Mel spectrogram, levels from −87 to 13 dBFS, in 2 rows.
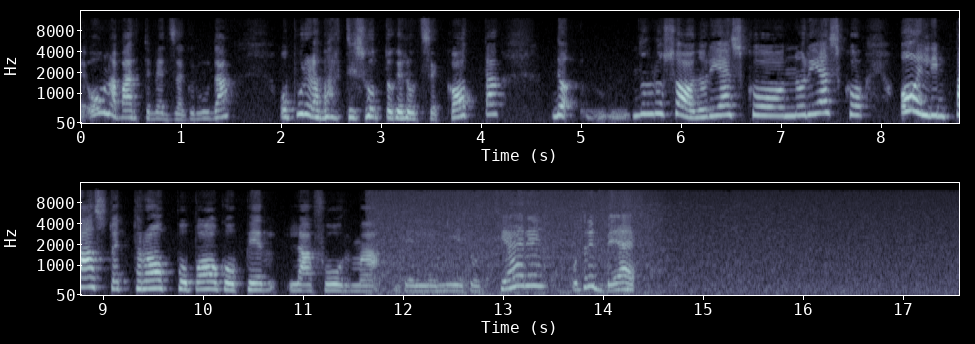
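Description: Throughout the speech, the background noise dips between phrases and swells back under the voice. These are noise suppressor artifacts: the processing pulls down bands it judges to be steady noise, frame by frame, by about 12 dB.

From 11.61 s to 14.51 s, after the room noise jumps by about 17 dB just before that point, the noise comes through louder and then gradually sinks. This is the noise suppressor catching up: its noise estimate lagged the sudden rise and took 2.9 s to adapt, cutting only about 9 dB while it caught up.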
